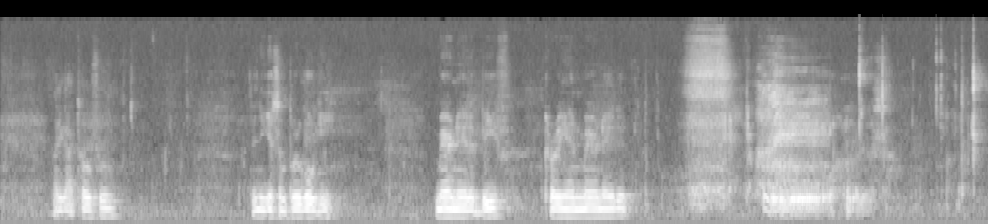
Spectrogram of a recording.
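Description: A boy chews food noisily.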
